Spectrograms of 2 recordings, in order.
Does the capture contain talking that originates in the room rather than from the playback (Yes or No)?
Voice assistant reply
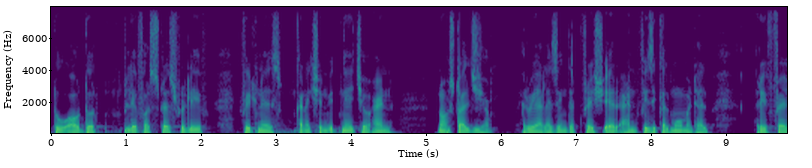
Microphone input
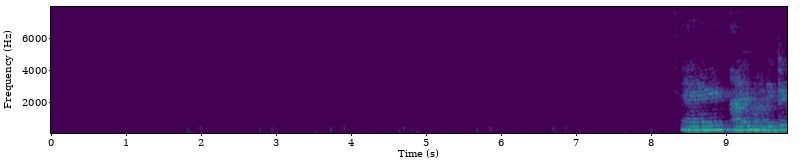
Yes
